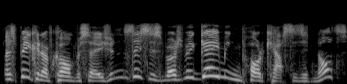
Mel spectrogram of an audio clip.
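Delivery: hammed-up posh old chap, swooping pitch; mock old-fashioned gentleman. Host lectures friends on Twitter manners, mock old gentleman. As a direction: play a fusty gent reminiscing about his day. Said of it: "I don't know why I'm talking like this anymore".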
